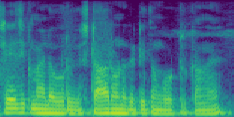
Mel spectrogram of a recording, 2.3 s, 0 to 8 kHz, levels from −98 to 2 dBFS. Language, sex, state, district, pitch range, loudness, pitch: Tamil, male, Tamil Nadu, Nilgiris, 95-110 Hz, -15 LUFS, 105 Hz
